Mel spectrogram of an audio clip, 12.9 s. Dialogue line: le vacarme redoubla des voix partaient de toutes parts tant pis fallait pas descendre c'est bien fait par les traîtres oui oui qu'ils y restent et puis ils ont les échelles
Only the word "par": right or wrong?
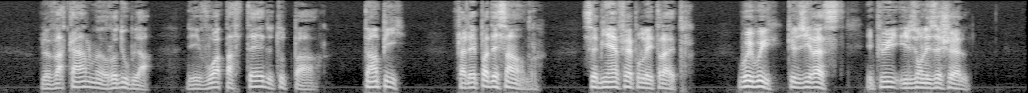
wrong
